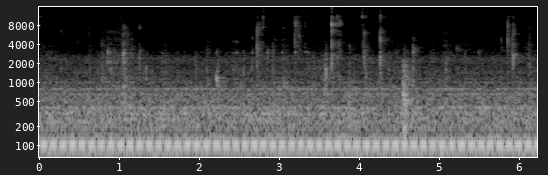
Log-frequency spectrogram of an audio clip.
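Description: A man chewing a mouthful of loaded fries, with scattered small clicks and ticks as a metal fork picks at the cardboard tray, over a steady low hum.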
